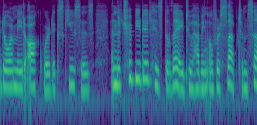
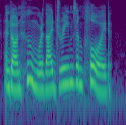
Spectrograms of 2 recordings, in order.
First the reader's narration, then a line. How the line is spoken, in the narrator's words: said the friar sternly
